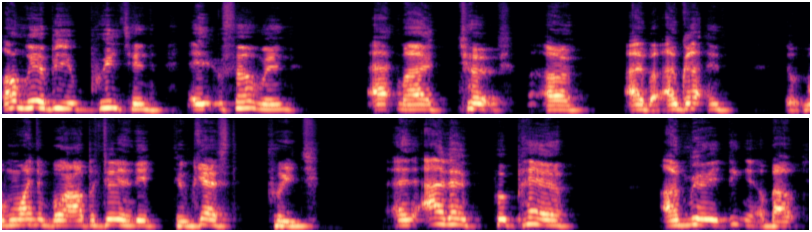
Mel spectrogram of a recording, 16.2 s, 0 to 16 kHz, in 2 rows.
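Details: Adult man, 42, with dysarthria from cerebral palsy present since birth, which he says affects his speech; he makes an effort to enunciate and speak louder when recording.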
